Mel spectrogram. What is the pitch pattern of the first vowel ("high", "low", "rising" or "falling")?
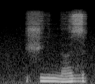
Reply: high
